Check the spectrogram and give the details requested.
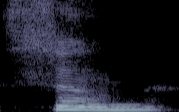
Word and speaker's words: sum: S like Sam, U, M, sum.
